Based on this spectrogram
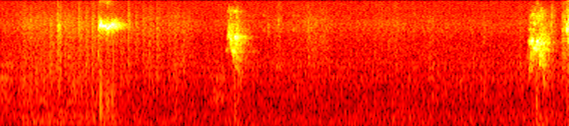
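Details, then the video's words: Wild sparrow living indoors in a home after flying in through a balcony in autumn; three short, high, sharp chirps spaced about a second or more apart over a quiet room background. "Wild sparrow in my home"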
